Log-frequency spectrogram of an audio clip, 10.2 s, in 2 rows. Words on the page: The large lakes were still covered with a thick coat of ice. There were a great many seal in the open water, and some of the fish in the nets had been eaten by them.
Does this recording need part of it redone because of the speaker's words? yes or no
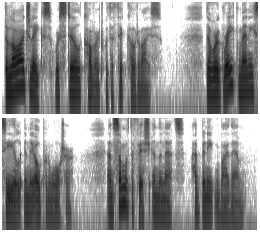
no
